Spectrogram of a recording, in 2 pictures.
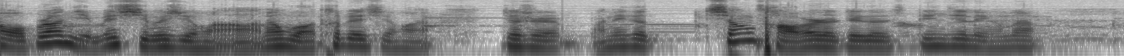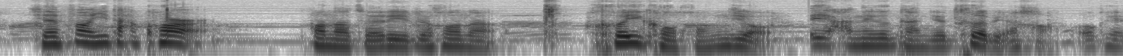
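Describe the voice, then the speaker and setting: A man's voice: mid-range voice, quick pace, a little mellow, highs cut off, soft background music. A young man giving a lecture in a casual storytelling way. He talks in a chatty manner, laughs often and tags his phrases with "OK" and "right?". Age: young adult.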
